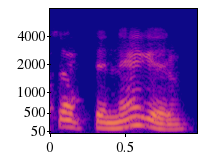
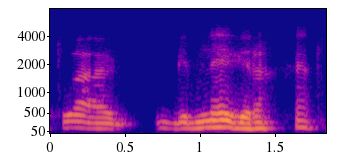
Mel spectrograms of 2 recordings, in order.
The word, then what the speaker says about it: Schwarzenegger: Schwarzenegger. Sí. Entonces, en idioma Deutsch, esto se pronuncia como Schwa.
